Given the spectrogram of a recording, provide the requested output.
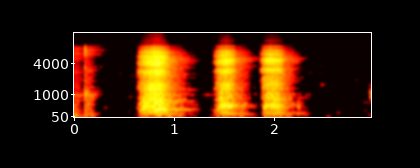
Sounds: Sniff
